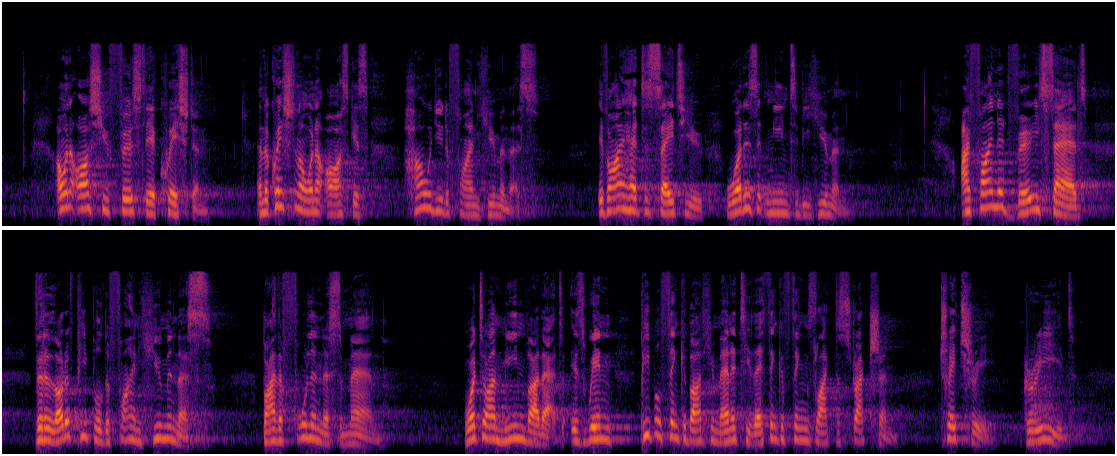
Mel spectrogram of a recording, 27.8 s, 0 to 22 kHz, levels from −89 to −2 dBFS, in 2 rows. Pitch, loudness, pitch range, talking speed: 180 Hz, -36 LUFS, 155-200 Hz, 155 wpm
